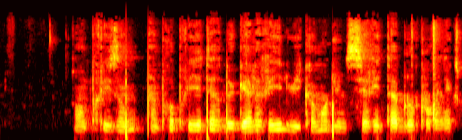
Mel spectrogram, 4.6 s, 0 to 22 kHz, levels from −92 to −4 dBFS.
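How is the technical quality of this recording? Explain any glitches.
The recording is marred by loud pops. A sharp double pop lands at 1.25–1.50 s, another double pop at 2.07–2.28 s just before "galerie lui commande une", and a single pop at 3.32–3.34 s right after "galerie lui commande". Each jumps roughly 15 to 20 dB above the speech, which continues underneath. They are likely caused by a brief voltage spike from a connector, switch, static discharge or driver glitch entering the signal chain.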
